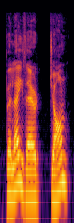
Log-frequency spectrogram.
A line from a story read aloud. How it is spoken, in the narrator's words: said Mary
